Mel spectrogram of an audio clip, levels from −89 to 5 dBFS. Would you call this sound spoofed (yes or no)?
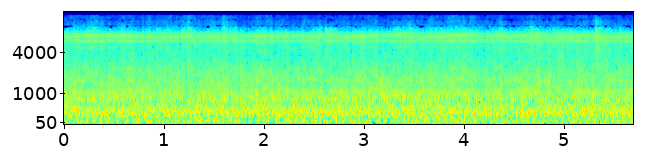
yes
